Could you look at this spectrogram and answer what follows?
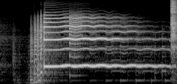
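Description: Electric guitar rake: a scratchy sweep across muted strings leads into a sustained, distorted F sharp note that rings out with effects, and a faint pick noise follows at the end. No one speaks.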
